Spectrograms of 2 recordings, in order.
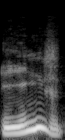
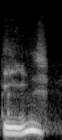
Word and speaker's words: Yves: So, you pronounce my name like Steve without the ST, so Yves.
